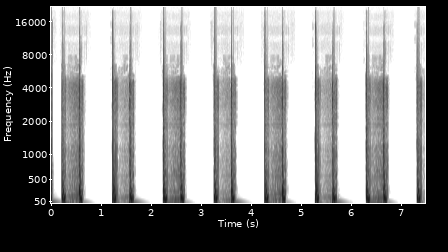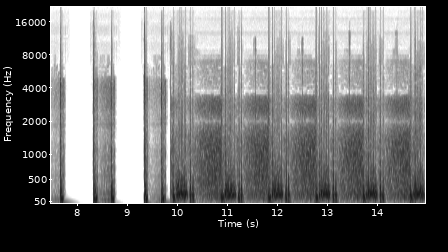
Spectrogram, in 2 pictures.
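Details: Regular heartbeats near 60 a minute with extra sound around each beat, an abnormal heart murmur, in a short heart-sounds teaching clip.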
